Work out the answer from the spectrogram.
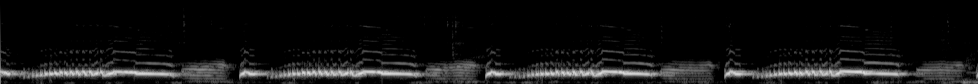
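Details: Lure call of a Barbary dove, locally burung puter: deep, vibrating coo phrases, each starting with a clipped note, swelling into a trembling hum, then fading, four phrases at steady intervals of about two and a half seconds.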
